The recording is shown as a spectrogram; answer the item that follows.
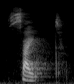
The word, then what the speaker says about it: sight: There are lots of words that have this IGH pattern in them, and they all make a long I sound. Some examples are Sight.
